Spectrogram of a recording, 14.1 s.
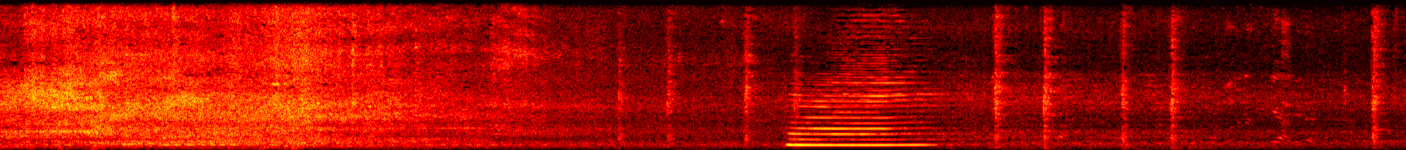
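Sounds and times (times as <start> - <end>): train horn blast: 7.8 - 9.8
wheels clicking over rail joints: 9.8 - 12.1, 12.9 - 14.0.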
